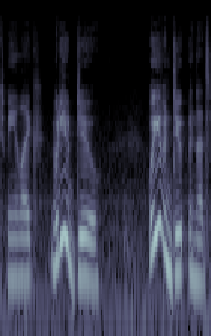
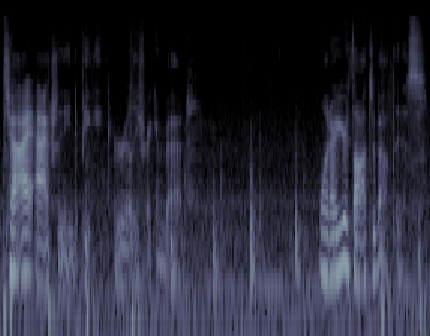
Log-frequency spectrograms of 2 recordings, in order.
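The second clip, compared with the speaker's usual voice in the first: whispering; 10 dB quieter than usual. Real, not acted. Whispers to chat.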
